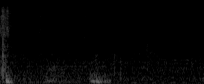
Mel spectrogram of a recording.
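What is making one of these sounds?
Cabbage leaves crinkle and snap as they are peeled by hand.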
